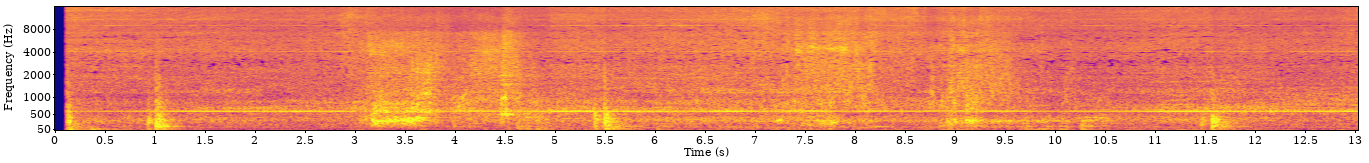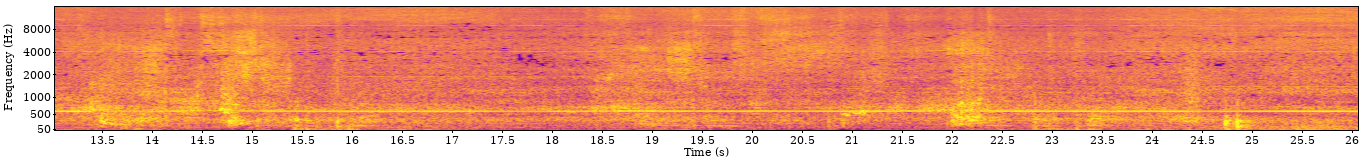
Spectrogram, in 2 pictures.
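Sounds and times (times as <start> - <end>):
balloon pump motor humming: 0.1 - 1.9.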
